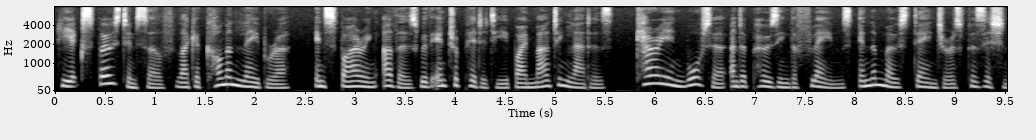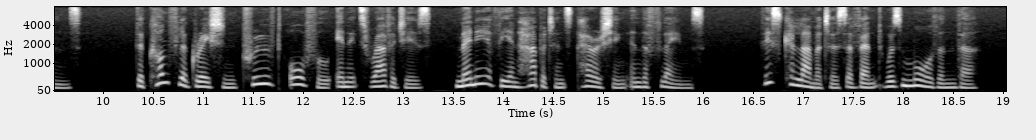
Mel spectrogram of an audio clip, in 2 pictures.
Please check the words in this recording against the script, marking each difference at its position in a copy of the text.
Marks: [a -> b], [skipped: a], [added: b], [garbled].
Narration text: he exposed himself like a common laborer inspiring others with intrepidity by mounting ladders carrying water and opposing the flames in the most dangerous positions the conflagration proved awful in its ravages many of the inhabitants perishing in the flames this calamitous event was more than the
he exposed himself like a common laborer inspiring others with intrepidity by mounting ladders carrying water and opposing the flames in the most dangerous positions the conflagration proved awful in its ravages many of the inhabitants perishing in the flames this calamitous event was more than the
